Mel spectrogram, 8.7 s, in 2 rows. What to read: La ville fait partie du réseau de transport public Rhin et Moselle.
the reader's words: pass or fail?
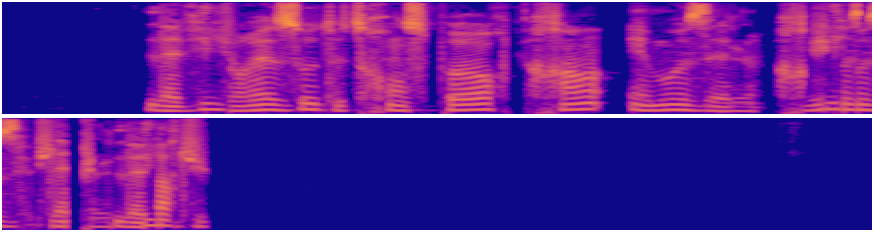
fail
